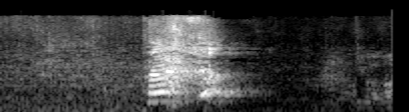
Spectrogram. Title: Loudest sneeze in Kpop groups.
